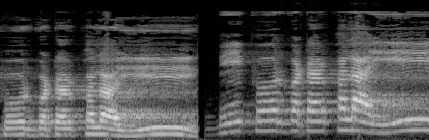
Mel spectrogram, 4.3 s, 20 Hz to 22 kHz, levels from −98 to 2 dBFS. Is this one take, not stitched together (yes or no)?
yes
